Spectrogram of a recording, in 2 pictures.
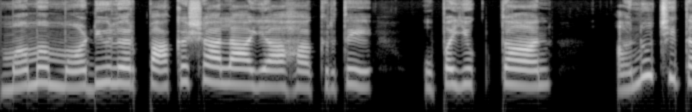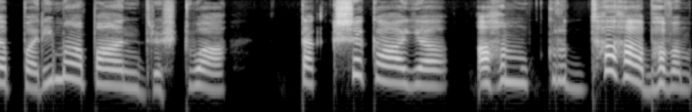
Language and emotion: Sanskrit, sad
